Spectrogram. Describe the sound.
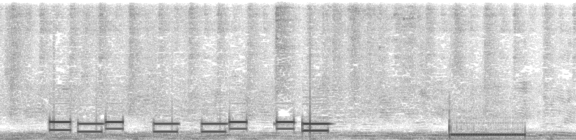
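Telephone keypad dialing tones as a regular phone call is placed: a quick run of about eight short, clear beeps, then one longer steady tone, all over a faint background hiss.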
